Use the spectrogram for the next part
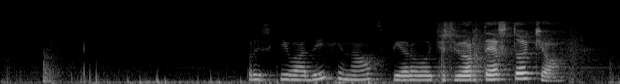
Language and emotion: Russian, neutral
